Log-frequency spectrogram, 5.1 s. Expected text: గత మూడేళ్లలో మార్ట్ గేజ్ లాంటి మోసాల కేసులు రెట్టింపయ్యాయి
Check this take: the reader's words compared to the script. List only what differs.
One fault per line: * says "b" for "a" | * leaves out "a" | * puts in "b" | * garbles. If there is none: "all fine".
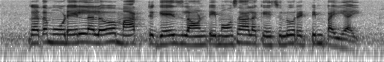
all fine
